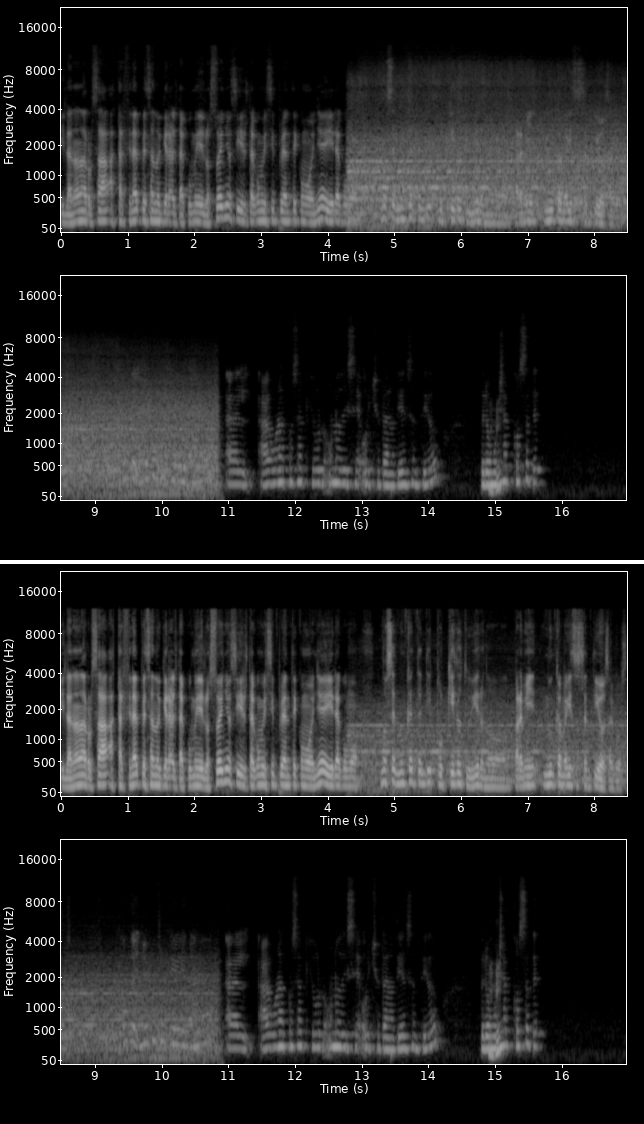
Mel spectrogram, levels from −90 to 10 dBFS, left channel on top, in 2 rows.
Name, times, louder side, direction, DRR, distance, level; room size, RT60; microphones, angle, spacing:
voice 1, 0.0-4.5 4.8-8.5 15.0-15.1, right 7 dB, 85° right, 0.3 m, -30 dB
sound 1, 4.3-10.9, left 4 dB, 85° left, 0.6 m, -38 dB
voice 2, 9.4-14.1 14.8-15.6, equal, 40° right, 1.4 m, -40 dB
4.7 x 4.5 x 5.7 m
head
